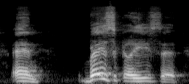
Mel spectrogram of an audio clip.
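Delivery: ordinary talk, nothing marked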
